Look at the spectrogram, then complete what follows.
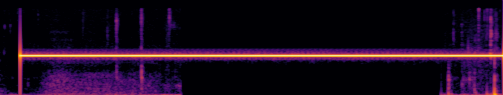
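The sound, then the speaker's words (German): A steady, piercing high-pitched sine tone switches on abruptly and holds unchanged for about five seconds, mimicking the constant ringing of tinnitus, with no voices present. “Und jetzt nutze ich mal ein paar Sekunden in diesem Podcast, um dieses Gefühl rüberzubringen.”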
